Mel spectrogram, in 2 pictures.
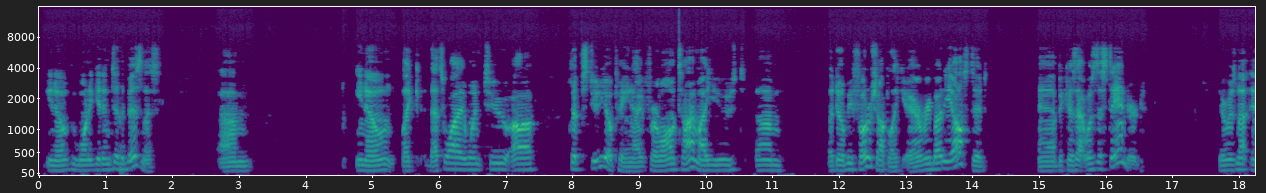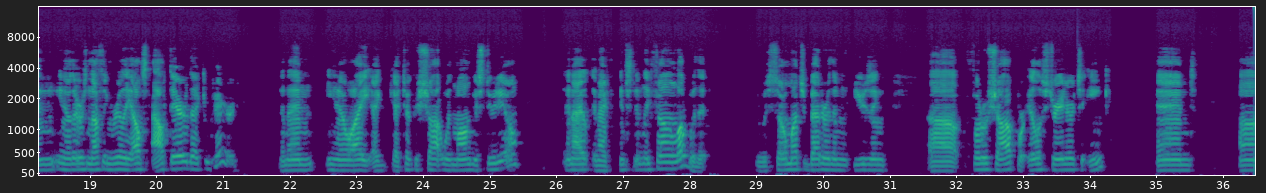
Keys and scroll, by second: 17.4 shift+space.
